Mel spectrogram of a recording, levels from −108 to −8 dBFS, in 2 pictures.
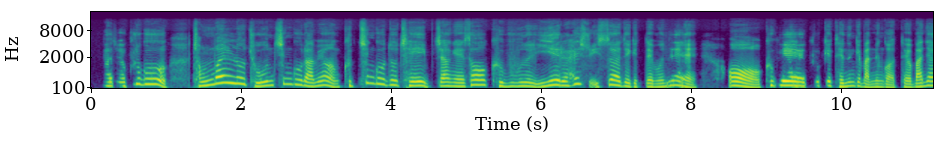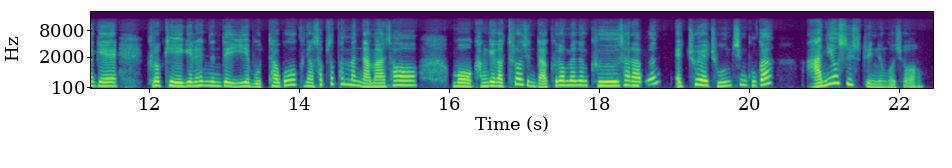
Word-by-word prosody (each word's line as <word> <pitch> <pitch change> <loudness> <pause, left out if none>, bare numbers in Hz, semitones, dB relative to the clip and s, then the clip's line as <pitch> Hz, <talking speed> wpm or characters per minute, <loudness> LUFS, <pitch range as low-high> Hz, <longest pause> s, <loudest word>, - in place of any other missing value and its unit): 맞아요. 195 -1 -4
그리고 285 - +1 0.3
정말로 315 - +3
좋은 205 +2 0
친구라면 220 - -1
그 210 - -5
친구도 280 - -2
제 210 0 +3
입장에서 195 +7 0
그 190 -2 -2
부분을 185 +1 -2
이해를 215 +9 +2
할 295 +6 -1
수 295 - -10
있어야 230 +9 +1
되기 175 -5 -2
때문에 165 - -1 0.4
어 175 -11 +5
그게 220 - +5
그렇게 205 +1 -3
되는 175 +1 -2
게 195 - -3
맞는 155 -2 -3
것 140 - -3
같아요. 145 +4 -4
만약에 195 +3 +1 0.4
그렇게 210 0 0
얘기를 195 +2 +2
했는데 205 -3 -1
이해 175 +2 -1
못하고 185 - -2
그냥 190 -6 -5
섭섭함만 255 - -5
남아서 195 +8 +1 0.5
뭐 180 -2 +2
관계가 185 +3 +1
틀어진다 180 - -1
그러면은 225 +3 0
그 205 0 +3
사람은 215 -1 +1 0.5
애초에 230 - +2
좋은 195 +1 -5
친구가 250 - 0 0.4
아니었을 280 - +1
수도 220 -7 -9
있는 145 -1 -6
거죠. 130 +5 -9
205 Hz, 310 characters per minute, -20 LUFS, 175-230 Hz, 0.5 s, 어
